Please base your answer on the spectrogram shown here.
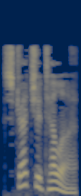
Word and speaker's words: Stracciatella: Stracciatella, Italian pronunciation, stracciatella, in Italian, a diminutive derived from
